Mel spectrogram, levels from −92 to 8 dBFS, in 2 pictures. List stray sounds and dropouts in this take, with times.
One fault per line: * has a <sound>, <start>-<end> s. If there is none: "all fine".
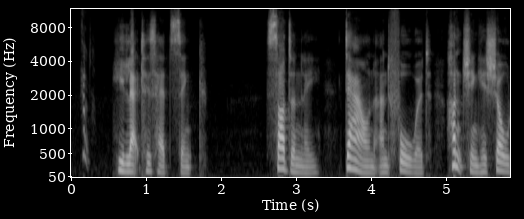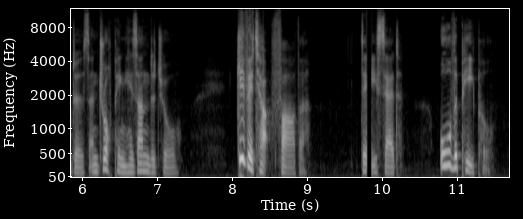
* has a chirp, 0.1-0.3 s
* has a dropout, 9.8-9.9 s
